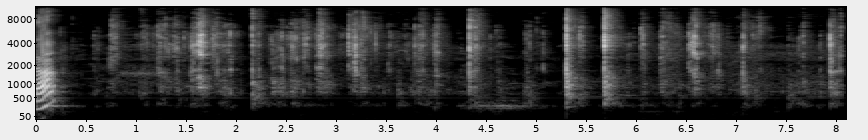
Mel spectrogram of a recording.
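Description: A stainless steel spoon stirring curd into a thick spice paste in a bowl: irregular scrapes and clinks of the spoon against the bowl's sides, with two sharper clinks a little past the middle.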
